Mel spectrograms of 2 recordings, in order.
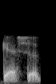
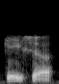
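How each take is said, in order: First: The first vowel is a plain 'eh' sound. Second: The first vowel glides like 'ay' with added 'ee'. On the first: This follows the original Ethiopian region name. "it's spelled G-E-S-H-A, so it's pronounced Gesha" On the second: This form had a sound added along the way. "it got this I added, and it's also said as Geisha"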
